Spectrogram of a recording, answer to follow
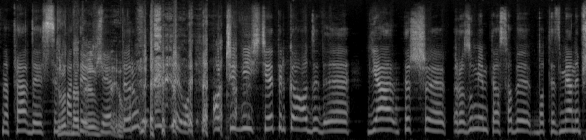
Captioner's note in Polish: śmiech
